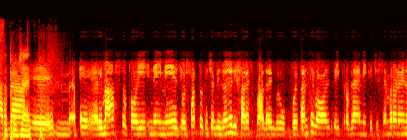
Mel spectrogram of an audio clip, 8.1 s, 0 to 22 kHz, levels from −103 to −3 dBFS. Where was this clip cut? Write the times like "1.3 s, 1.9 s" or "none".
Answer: 1.5 s, 3.6 s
